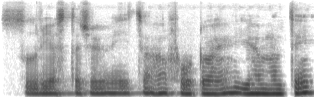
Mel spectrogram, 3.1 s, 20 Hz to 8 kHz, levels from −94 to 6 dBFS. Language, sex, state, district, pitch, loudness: Marathi, male, Maharashtra, Pune, 135 Hz, -24 LUFS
